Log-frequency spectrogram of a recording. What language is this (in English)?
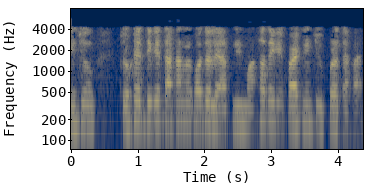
Bangla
